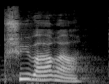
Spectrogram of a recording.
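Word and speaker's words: Przywara: Geboren 1889 in Katowice, Oberschlesien, heute Polen, und der Vater war Pole, daher der Name, ähm, richtig ausgesprochen Pschivara. Es gibt jede Menge Aussprachen, die sind nicht gut.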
